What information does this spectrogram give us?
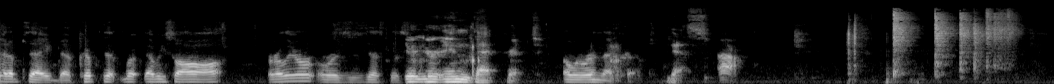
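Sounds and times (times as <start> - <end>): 
speech: 0.0 - 7.5
dropped dice clattering: 8.9 - 10.3.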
